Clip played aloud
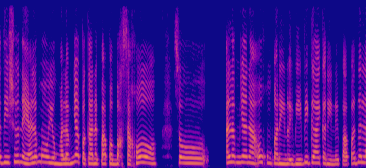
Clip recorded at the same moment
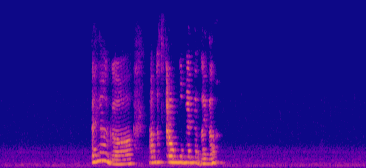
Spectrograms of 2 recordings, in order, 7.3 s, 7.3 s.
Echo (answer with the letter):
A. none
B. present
A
